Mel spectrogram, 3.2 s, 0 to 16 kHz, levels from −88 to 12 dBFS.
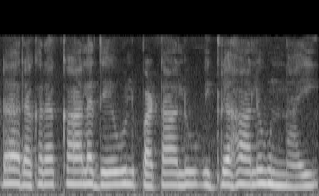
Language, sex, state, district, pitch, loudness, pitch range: Telugu, female, Telangana, Adilabad, 235 Hz, -13 LUFS, 225-245 Hz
